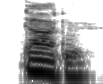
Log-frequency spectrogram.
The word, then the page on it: garden: Australian English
